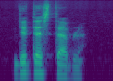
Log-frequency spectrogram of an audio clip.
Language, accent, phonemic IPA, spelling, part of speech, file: French, France, /de.tɛs.tabl/, détestable, adjective, LL-Q150 (fra)-détestable.wav
- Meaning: 1. detestable, despicable 2. awful, terrible, very bad at something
